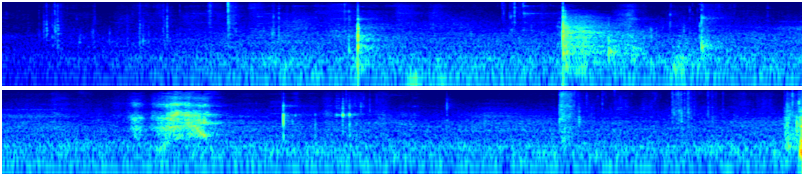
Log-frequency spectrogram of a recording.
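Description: Salt and pepper grinder being twisted over raw chicken, grinding in a few short bursts.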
